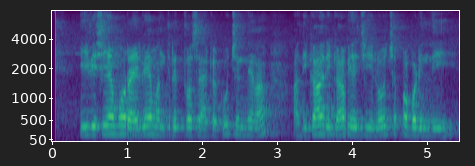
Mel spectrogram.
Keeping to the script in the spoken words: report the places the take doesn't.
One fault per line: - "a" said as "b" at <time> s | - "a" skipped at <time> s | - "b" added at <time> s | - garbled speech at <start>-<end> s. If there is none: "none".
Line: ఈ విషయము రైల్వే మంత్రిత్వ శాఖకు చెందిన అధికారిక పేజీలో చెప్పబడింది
none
